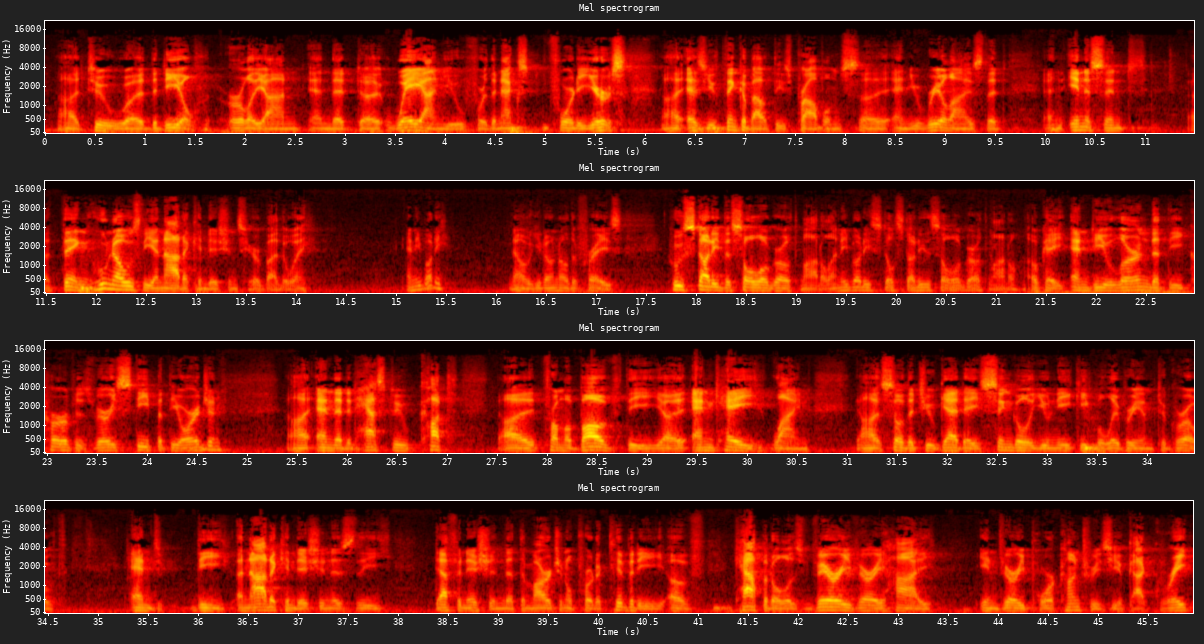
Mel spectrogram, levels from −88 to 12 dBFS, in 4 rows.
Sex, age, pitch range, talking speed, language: male, 50-69, 90-105 Hz, 165 wpm, English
